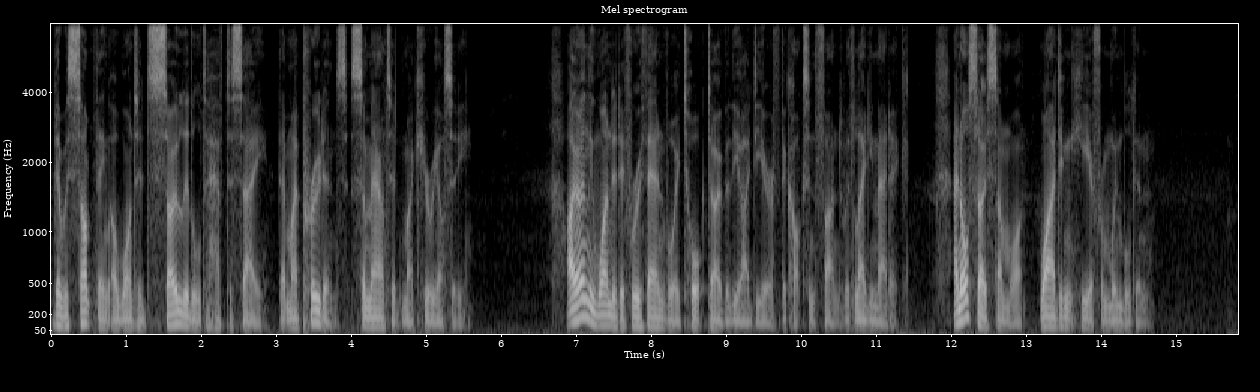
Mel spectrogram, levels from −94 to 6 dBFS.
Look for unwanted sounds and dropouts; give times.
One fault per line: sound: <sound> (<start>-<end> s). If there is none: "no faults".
no faults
